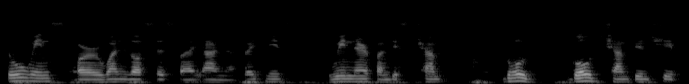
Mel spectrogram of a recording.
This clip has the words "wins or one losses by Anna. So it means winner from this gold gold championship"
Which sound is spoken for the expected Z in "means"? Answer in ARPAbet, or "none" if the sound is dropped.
S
